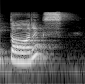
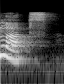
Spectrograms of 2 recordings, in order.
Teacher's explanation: são palavras em que a sílaba tônica é a penúltima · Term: paroxítona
